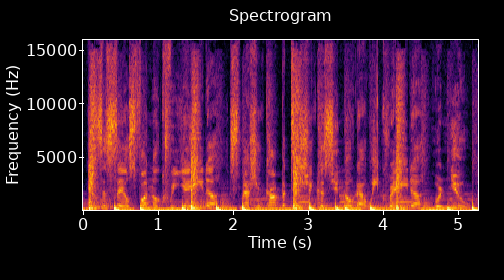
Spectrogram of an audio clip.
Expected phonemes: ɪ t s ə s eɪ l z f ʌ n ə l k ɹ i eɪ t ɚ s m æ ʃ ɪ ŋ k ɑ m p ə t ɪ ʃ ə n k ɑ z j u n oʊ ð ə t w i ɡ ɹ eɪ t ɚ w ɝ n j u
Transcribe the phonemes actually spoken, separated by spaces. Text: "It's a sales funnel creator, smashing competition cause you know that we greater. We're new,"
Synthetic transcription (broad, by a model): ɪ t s ə s eɪ l z f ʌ n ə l k ɹ i eɪ t ɚ s m æ ʃ ɪ ŋ k ɑ m p ə t ɪ ʃ ə n k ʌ z j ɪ n oʊ ð ə t w i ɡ ɹ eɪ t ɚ w ɝ n j u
